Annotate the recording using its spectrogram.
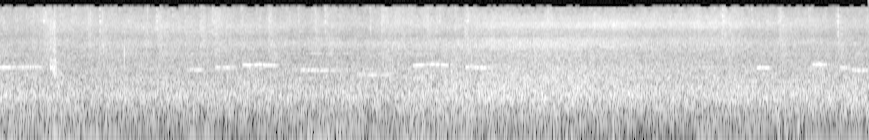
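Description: Steady wash of ocean surf, with wind noise on the microphone.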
